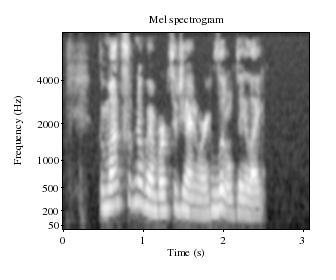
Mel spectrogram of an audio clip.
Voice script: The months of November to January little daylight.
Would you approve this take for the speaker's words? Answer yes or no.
yes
